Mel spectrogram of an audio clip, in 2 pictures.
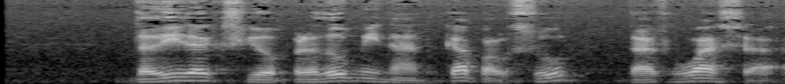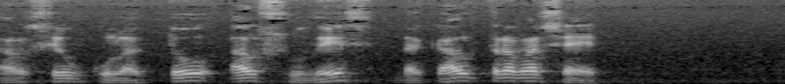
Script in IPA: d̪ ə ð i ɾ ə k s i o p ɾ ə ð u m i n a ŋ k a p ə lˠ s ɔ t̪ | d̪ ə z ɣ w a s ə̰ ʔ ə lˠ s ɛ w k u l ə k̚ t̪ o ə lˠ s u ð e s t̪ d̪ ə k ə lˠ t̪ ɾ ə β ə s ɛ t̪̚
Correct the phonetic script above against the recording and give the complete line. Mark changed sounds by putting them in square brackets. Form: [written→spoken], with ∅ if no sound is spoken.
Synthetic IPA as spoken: d̪ ə ð i ɾ ə k s i o p ɾ ə ð u m i n a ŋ k a p ə lˠ s [ɔ→u] t̪ | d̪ ə z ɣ w a s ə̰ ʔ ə lˠ s ɛ w k u l ə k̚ t̪ o ə lˠ s u ð e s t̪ d̪ ə k [ə→a] lˠ t̪ ɾ ə β ə s ɛ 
